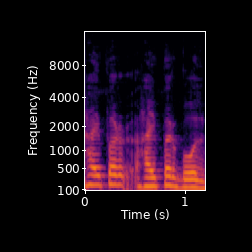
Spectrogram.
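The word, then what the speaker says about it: hyperbole: तो दोस्तों ये होता है हाइपरबोली, हाइपरबोली, हाई, उसके बाद प पे स्ट्रेस है, ये देख रहे हो प पे में रुकना है, हाइपरबोली, हाइपरबोली, हाइपरबोली, ठीक है। तो आपको हाइपरबोल नहीं बोलना है।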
